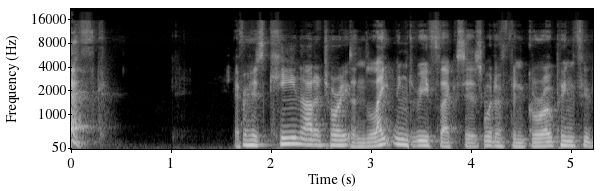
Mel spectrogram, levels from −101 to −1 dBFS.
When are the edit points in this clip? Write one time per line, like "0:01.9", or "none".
0:01.7
0:02.8
0:03.4
0:04.1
